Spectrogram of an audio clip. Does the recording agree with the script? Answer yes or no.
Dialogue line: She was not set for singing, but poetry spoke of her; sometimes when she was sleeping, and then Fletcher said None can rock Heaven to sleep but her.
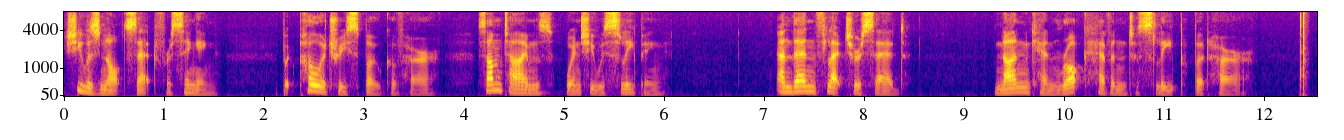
yes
